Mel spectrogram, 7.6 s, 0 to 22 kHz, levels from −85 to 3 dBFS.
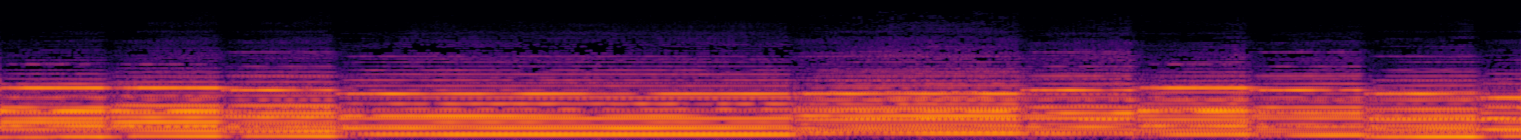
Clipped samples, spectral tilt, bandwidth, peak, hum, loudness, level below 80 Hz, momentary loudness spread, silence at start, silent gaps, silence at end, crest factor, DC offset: under 0.1%; -8.5 dB/octave; 7.4 kHz; -6 dBFS; none; -19 LUFS; -60 dBFS; 3 LU; 0 s; none; 0 s; 12 dB; under 0.1%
